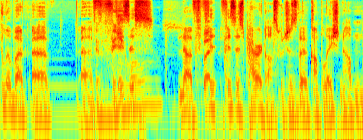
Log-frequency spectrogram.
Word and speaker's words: Physis Parados: Physis Parados, which is the compilation album that SubCulture made. Did I pronounce that correctly? Physis Parados.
